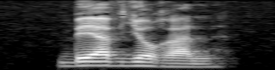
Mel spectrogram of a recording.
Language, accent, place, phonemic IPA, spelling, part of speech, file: French, France, Lyon, /be.a.vjɔ.ʁal/, béhavioral, adjective, LL-Q150 (fra)-béhavioral.wav
- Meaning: behavioural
